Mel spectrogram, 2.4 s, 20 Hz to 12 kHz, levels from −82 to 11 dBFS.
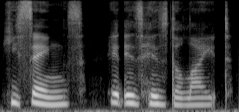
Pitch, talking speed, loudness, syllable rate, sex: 190 Hz, 150 wpm, -16 LUFS, 3.4 syllables/s, female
